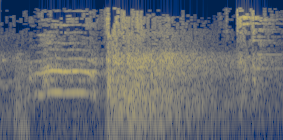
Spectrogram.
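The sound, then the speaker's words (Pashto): Artillery gun salute fired by British armed forces at a royal funeral at Windsor Castle: a brief steady tone, then a heavy blast with a long rumbling decay and a weaker second report. “د برتانیا د وسلوالو ځواکونو سرتیری په منظمو لیکو کې ودرېدل او د درناوي لپاره د توپونو ډزې وشوې.”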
